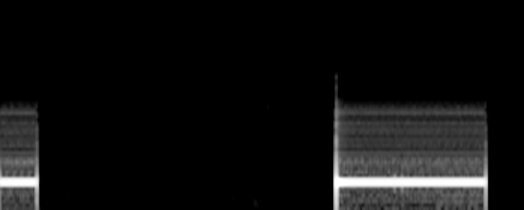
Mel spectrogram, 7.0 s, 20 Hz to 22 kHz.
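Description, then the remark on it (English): A steady electronic telephone keypad tone sounds briefly as option 2 is pressed in an automated phone menu, then after a few seconds of silence a second, longer tone plays at the same pitch, clear, with no voices. “Pour press les demandes de groupe, appuyez sur le 2. Press 2.”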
